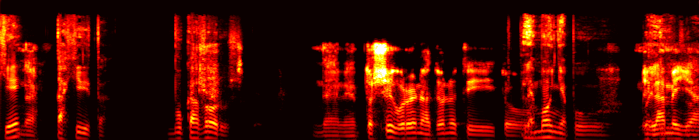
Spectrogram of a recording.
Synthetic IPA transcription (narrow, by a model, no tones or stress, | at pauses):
ce̞net̪ɐçit̪it̪ɐ | bukɐðo̞ɾus | nenet̪o̞siɣuɾo̞ineɐd̪onot̪it̪ole̞mo̞ɲɐpu | milɐmeʝɐ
